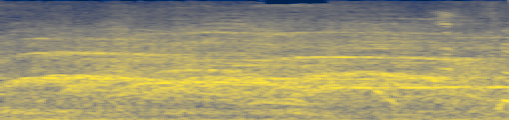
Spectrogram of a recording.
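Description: A lively audience cheers and whoops loudly, with high-pitched shouting voices that sound like children and teens, a sustained dense roar filling the whole stretch.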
